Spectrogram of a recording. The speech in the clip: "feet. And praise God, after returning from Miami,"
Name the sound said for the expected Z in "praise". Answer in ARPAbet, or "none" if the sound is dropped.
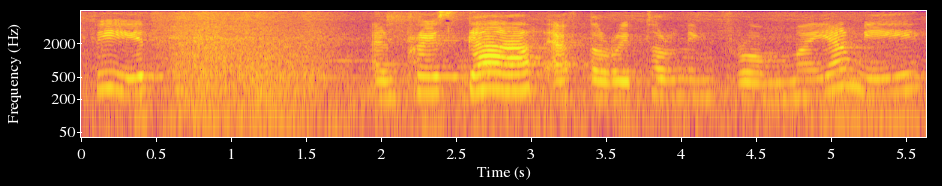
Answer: S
